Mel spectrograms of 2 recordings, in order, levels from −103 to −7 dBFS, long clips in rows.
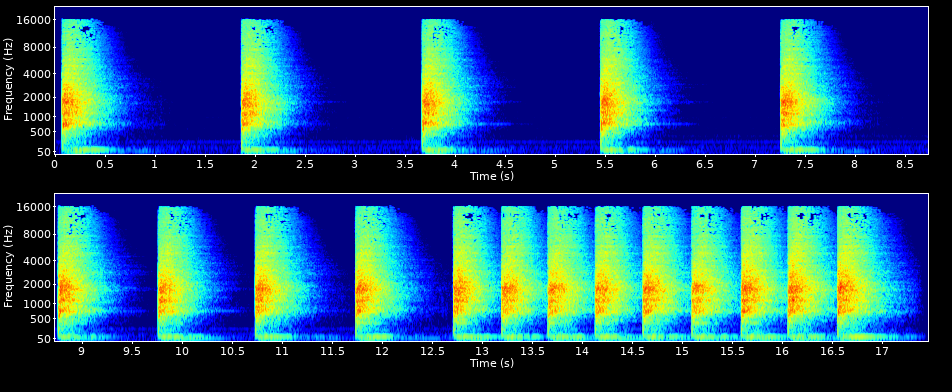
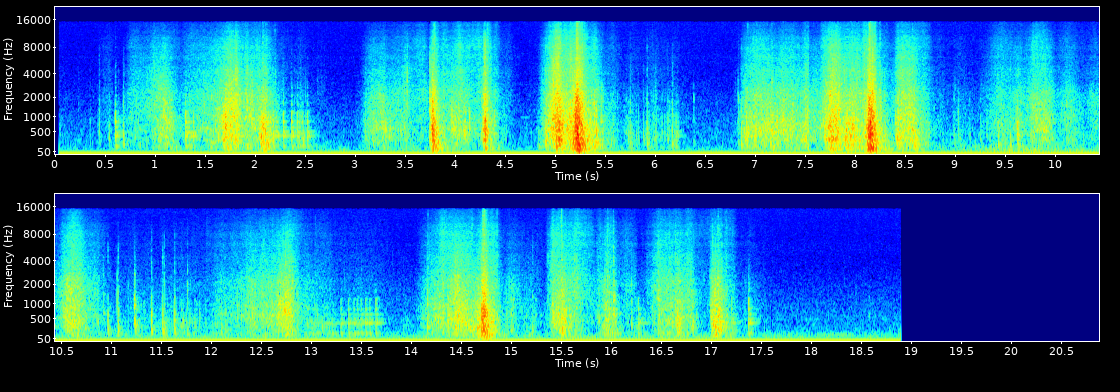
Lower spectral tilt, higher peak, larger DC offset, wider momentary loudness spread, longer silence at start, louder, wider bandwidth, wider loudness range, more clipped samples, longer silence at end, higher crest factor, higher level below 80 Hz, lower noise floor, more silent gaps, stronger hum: second, 1.5 dB/octave vs -4 dB/octave; second, -6 dBFS vs -2 dBFS; second, under 0.1% vs 0.4%; second, 12 LU vs 24 LU; second, 0.1 s vs 0.6 s; first, -25 LUFS vs -32 LUFS; about the same, 16.5 kHz vs 15.5 kHz; second, 8 LU vs 15 LU; neither; second, 0.45 s vs 3.4 s; second, 22 dB vs 32 dB; second, -68 dBFS vs -54 dBFS; first, under -90 dBFS vs -62 dBFS; neither; neither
